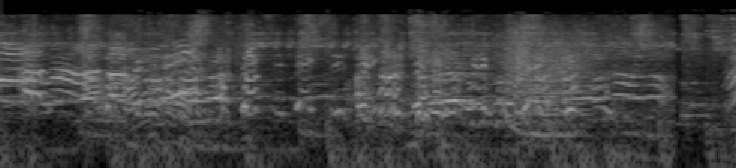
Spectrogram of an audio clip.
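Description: Several people laughing and chattering over each other, with background music running underneath.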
